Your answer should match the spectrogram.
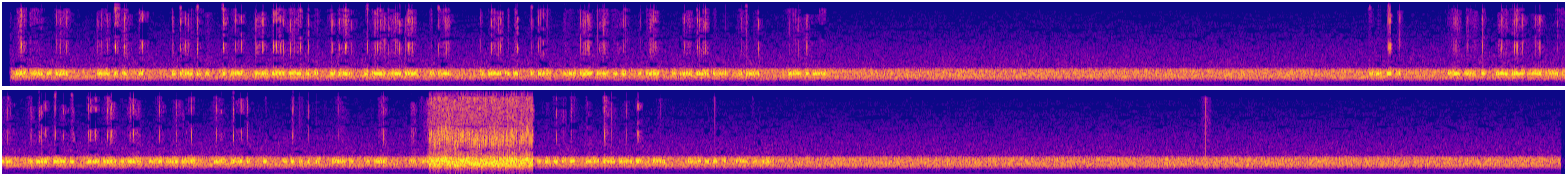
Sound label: aurora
